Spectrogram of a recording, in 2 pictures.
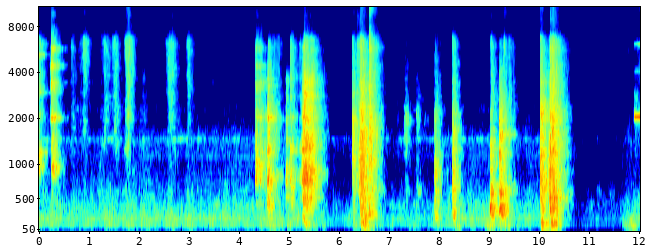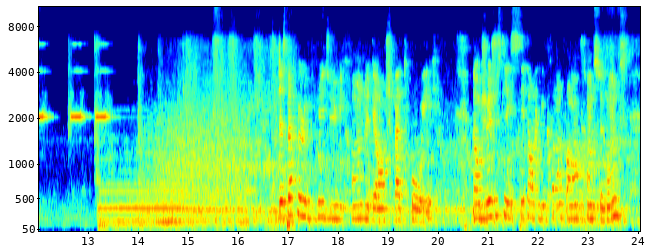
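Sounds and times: microwave oven humming: 0.0 - 24.0
microwave keypad beeps: 11.9 - 13.6.

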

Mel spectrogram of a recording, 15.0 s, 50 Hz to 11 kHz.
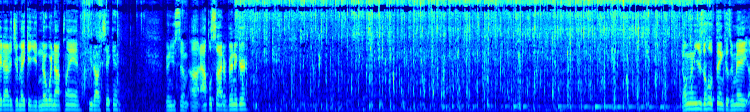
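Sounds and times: liquid pouring and splashing: 4.6 - 14.6.

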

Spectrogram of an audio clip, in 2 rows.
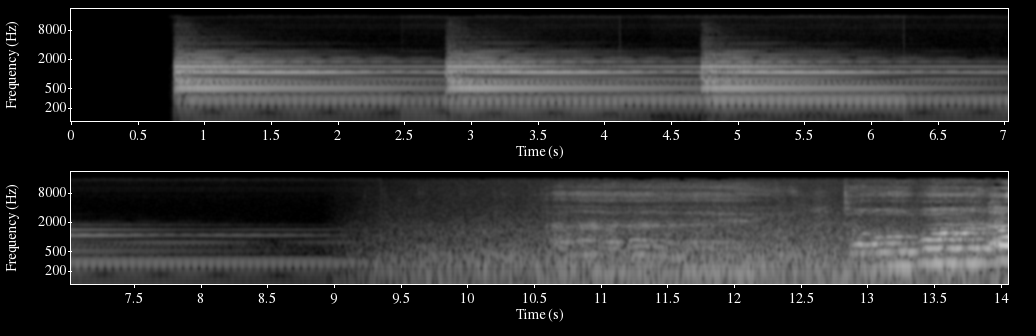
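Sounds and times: large bell tolling: 0.8 - 10.6.

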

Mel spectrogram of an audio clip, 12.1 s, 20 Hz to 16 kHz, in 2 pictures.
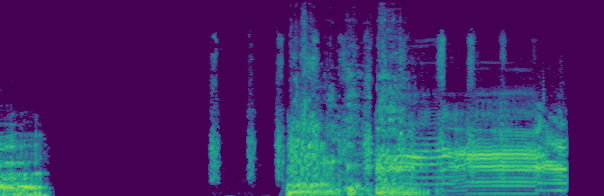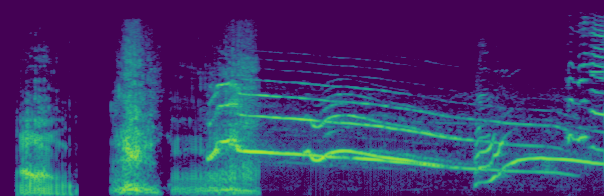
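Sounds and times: wolf howls: 8.1 - 12.0.

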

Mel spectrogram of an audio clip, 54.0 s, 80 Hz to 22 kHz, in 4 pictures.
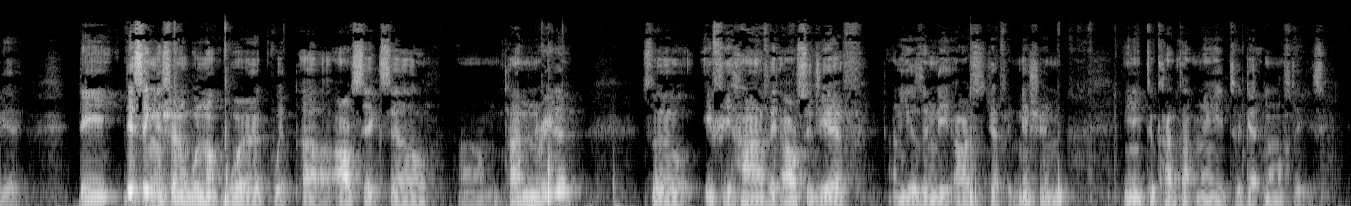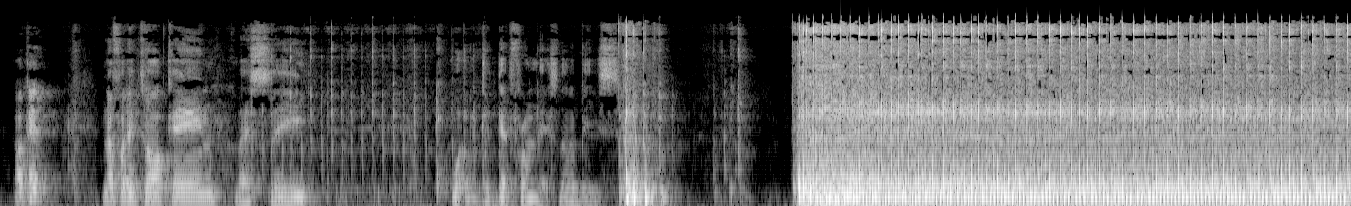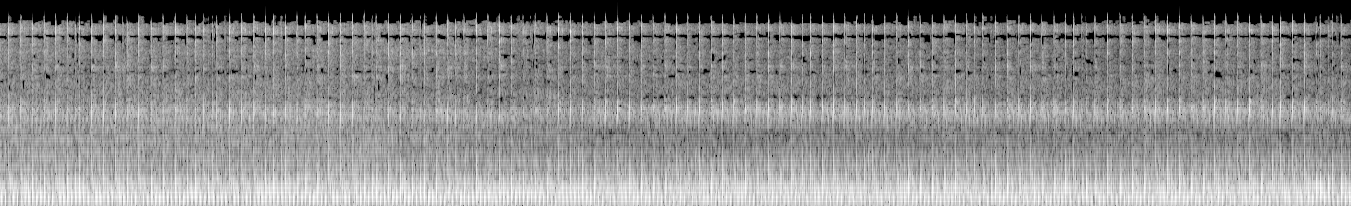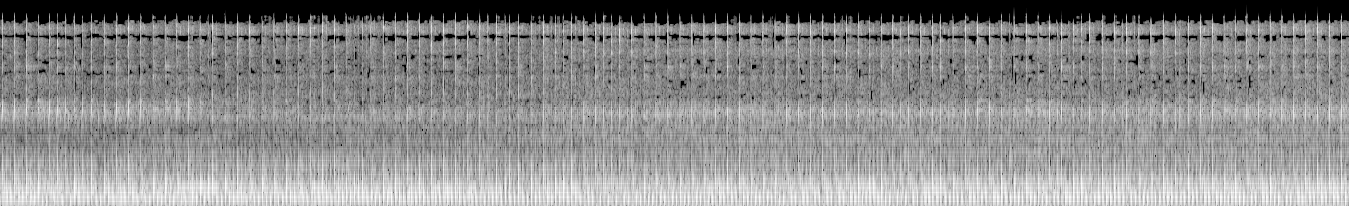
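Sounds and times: model engine idling: 21.4 - 54.0.

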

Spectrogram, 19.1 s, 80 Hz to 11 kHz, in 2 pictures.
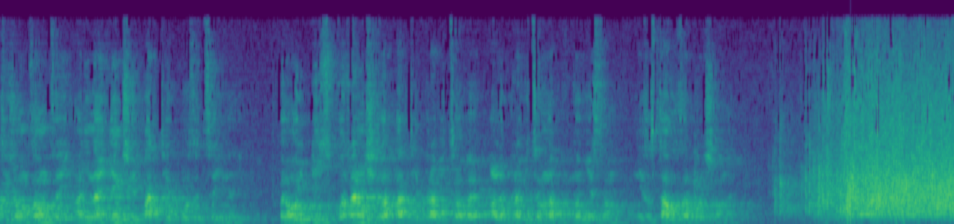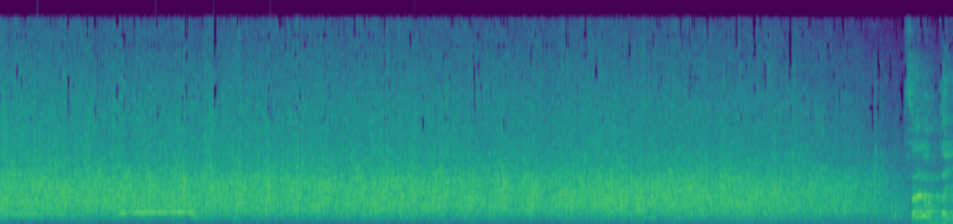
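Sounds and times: audience applauding: 7.7 - 18.9.

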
